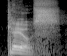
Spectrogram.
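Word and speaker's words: Chios: Chaos, right? Sounds like chaos is how this is pronounced.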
